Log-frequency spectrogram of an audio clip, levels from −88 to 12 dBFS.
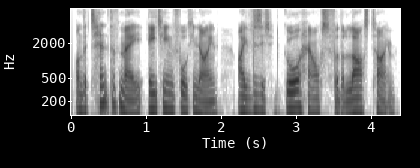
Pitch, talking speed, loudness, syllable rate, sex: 120 Hz, 220 wpm, -19 LUFS, 5.3 syllables/s, male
